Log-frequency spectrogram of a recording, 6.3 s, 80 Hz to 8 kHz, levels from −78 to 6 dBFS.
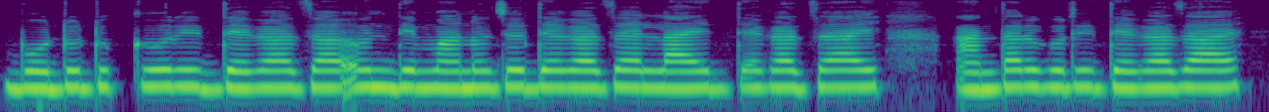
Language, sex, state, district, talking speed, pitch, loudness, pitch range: Chakma, female, Tripura, Unakoti, 140 wpm, 220 Hz, -13 LUFS, 215-225 Hz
